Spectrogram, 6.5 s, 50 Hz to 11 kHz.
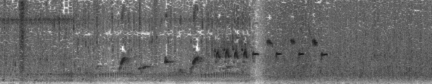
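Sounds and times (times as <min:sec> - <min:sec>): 
water rushing at a natural site with waterfalls, streams and natural pools: 0:00.0 - 0:06.4
birds chirping and trilling: 0:01.6 - 0:05.0.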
